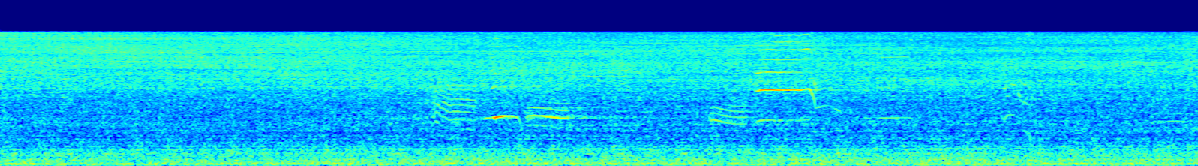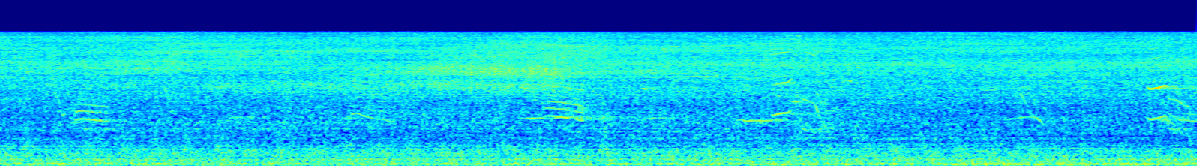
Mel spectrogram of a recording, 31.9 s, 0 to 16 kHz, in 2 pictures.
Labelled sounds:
6.4	7.6	killer whale, southern resident, 1.0 to 1.4 kHz
9.4	10.8	killer whale, southern resident, 0.94 to 8.0 kHz
11.7	12.1	killer whale, southern resident, 4.2 to 4.4 kHz
17.0	17.4	killer whale, southern resident, 0.98 to 1.1 kHz
23.0	23.6	killer whale, southern resident, 1.0 to 1.4 kHz
25.8	26.3	killer whale, southern resident, 0.98 to 1.0 kHz
29.5	29.9	killer whale, southern resident, 0.91 to 1.2 kHz
31.2	31.7	killer whale, southern resident, 0.91 to 1.1 kHz

